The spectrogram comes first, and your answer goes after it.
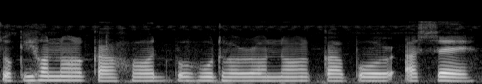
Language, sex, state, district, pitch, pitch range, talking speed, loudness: Assamese, male, Assam, Sonitpur, 175 Hz, 170-175 Hz, 75 wpm, -18 LUFS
